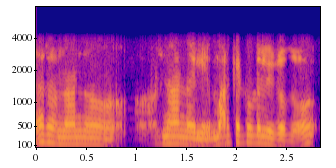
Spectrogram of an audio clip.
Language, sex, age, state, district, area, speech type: Kannada, male, 45-60, Karnataka, Chikkamagaluru, rural, conversation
